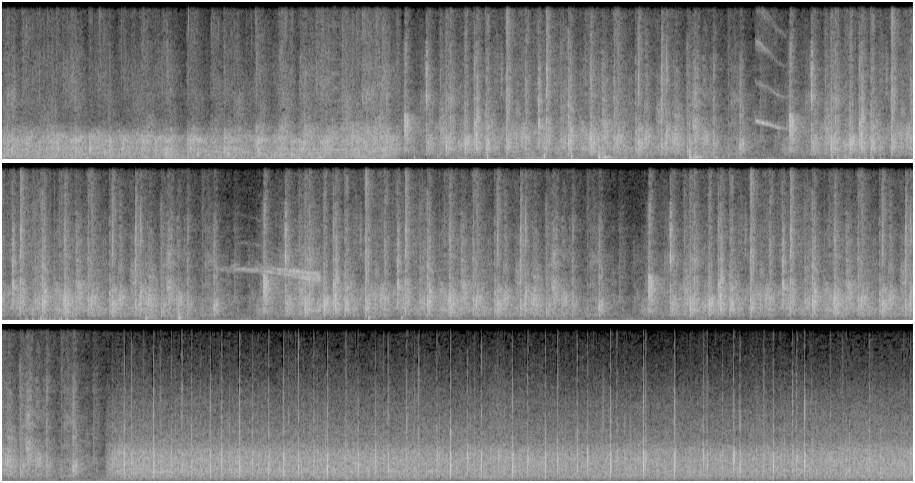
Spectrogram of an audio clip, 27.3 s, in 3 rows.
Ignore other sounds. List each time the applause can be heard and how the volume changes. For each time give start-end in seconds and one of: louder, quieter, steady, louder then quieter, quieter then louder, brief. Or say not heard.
0.0-27.2 steady.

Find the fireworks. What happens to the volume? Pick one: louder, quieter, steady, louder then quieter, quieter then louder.
quieter then louder.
